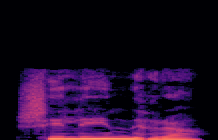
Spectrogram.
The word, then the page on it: ಶೈಲೇಂದ್ರ: Kannada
